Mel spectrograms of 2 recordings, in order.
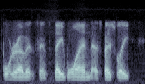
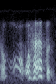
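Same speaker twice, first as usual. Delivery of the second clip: alarmed dad. Retold or imitated. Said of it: "I'm like".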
